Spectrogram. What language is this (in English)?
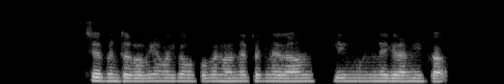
Urdu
